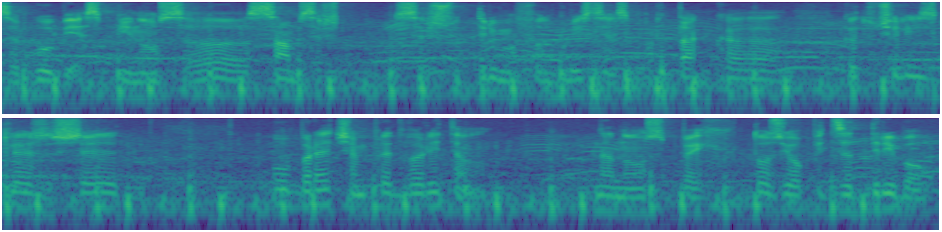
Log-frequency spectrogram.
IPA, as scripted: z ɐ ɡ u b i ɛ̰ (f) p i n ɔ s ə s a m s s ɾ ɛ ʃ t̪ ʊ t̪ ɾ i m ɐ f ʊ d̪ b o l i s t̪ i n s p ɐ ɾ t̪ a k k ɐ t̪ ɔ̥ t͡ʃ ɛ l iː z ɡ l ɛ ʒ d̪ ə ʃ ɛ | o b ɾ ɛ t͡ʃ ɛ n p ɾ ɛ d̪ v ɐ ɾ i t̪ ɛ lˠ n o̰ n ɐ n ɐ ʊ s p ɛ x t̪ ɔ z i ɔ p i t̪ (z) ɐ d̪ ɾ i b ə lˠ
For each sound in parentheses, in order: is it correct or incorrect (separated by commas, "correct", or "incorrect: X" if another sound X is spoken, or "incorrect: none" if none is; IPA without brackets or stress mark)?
incorrect: s, correct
